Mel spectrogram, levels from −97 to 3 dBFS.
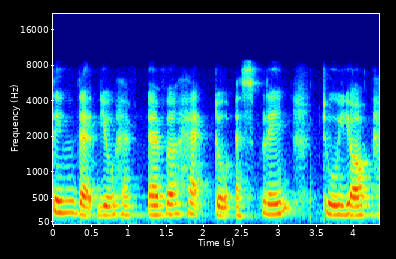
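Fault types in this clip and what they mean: Nothing in this speech recording stood out as a technical problem on listening.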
